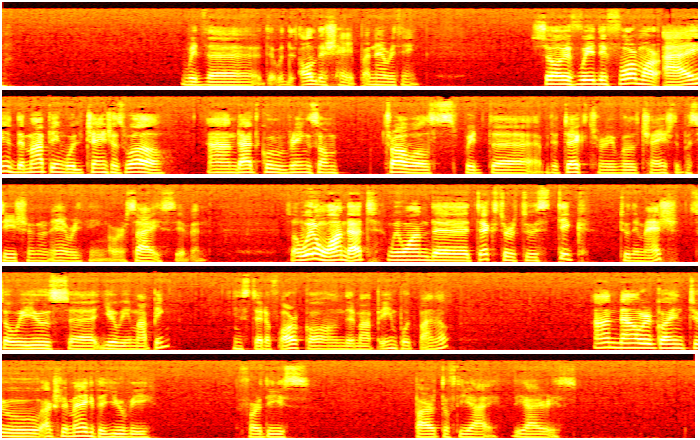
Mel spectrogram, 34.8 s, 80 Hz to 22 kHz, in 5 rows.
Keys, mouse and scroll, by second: 3.3 s, 3.7 a, 4.3 s, 20.2 scroll up 1, 21.2 Tab, 21.5 a, 21.7 middle click, 22.2 scroll up 1, 23.2 l, 25.0 g, 26.5 h, 27.0 middle click, 27.6 alt+right click, 29.2 l, 29.6 scroll up 1, 29.7 a, 30.7 alt+right click, 32.2 ctrl+=, 33.8 scroll down 1, 34.1 middle click.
